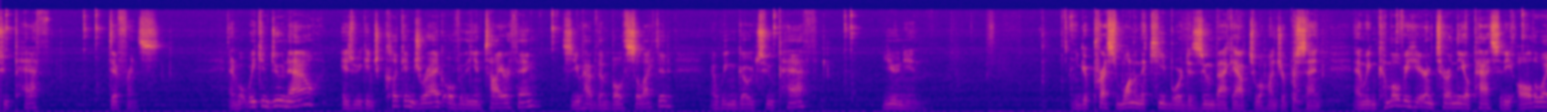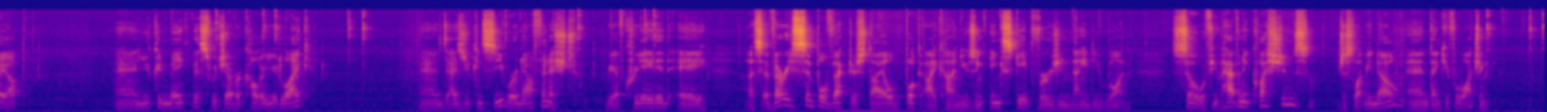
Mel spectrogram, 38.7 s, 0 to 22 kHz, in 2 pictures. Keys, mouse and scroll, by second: 0.0 click, 1.2 click, 4.5-7.2 drag, 9.6 click, 10.7 click, 13.2 1, 17.6-19.4 drag, 22.0 click, 22.8 click, 23.8 click, 25.8 click, 27.5 click, 37.9 click, 38.6 click.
